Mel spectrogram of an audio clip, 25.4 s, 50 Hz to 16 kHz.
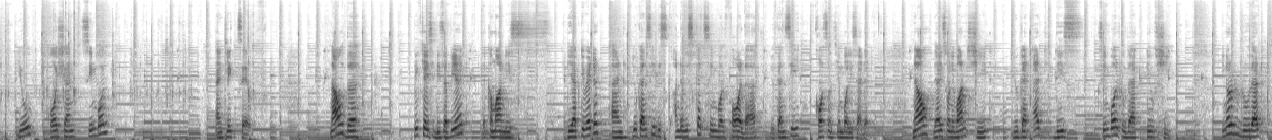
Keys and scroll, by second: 1.3 space.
